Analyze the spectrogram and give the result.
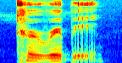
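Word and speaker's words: Caribe: Caribbean Express spelled c-a-r-i-b-e like carob but it's pronounced Caribbean and it's called Express that means that you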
